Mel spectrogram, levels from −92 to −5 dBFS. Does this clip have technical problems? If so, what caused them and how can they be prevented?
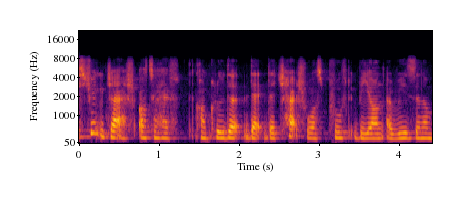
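Yes, two kinds of network fault affect this speech.

Lost packets rebuilt from error correction occur at 1.57 to 1.63 s and again at 3.19 to 3.21 s. The first span is about 40 ms long, which fits two 20 ms packets. The second is about 20 ms, which fits one packet. In each case the next packet carried a low-bitrate backup copy, and the decoder played that copy instead, so nothing drops out. The rebuilt stretch sounds rougher and noisier. A spectrogram shows no gap there, only smeared, grainier harmonics and a raised noise floor between them. A larger jitter buffer and fewer lost packets on the network would prevent this.

Short concealed packet loss runs from 3.15 to 3.21 s, about 40 ms of audio that never arrived in time. The receiver filled the hole by extending the preceding sound, following its pitch where it was voiced and using shaped noise where it was not, then faded back into the real signal. 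The last part of this span overlaps the second error-corrected packet. It is heard as a brief smear or wobble. A spectrogram shows harmonics stretched flat and unnaturally steady, and a waveform shows a repeated, decaying pattern. A more stable connection, or enabling forward error correction with enough redundancy, would prevent it.

Throughout the clip the Opus call path leaves a clean spectral ceiling at 8 kHz.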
